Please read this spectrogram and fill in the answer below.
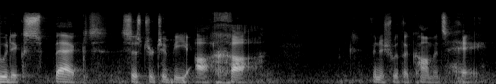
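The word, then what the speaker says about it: אח: Okay, then an aleph with a kametz, followed by a chet. Aleph is silent, kametz makes the a, chet is ch, so ach.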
